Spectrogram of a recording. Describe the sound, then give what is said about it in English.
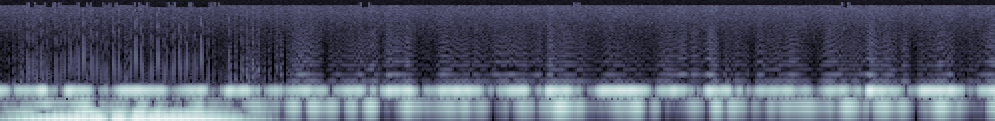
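A low rumbling drone gives way to a steady electronic tone synthesized by superimposing sine waves from sine wave generators, stacked pure harmonics holding a sustained, slightly pulsing buzz with no voices present. “And I started very primitively to synthesize individual sound by superimposing sine waves.”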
